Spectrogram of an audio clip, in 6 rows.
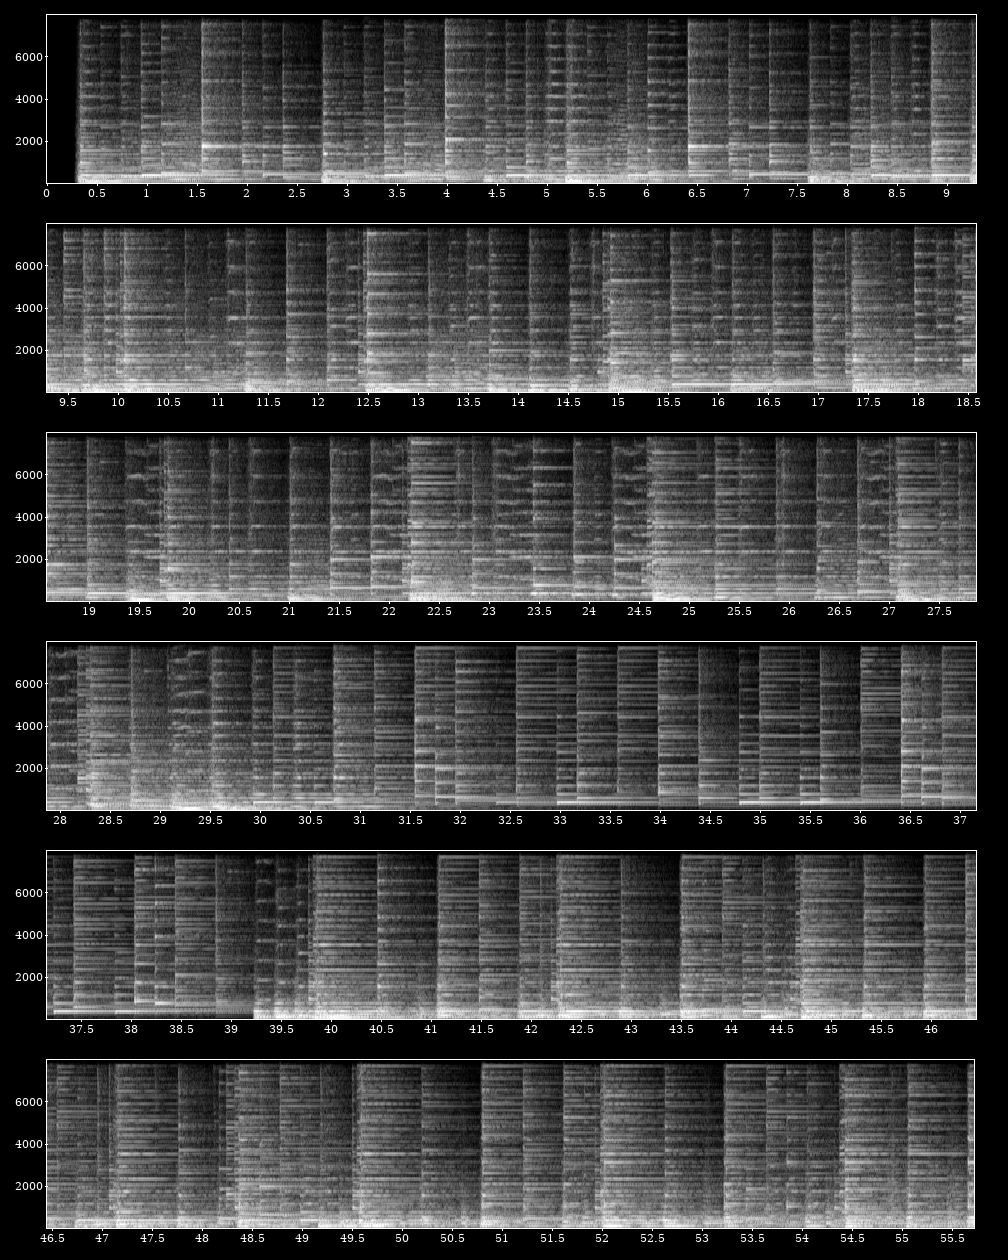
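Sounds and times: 
strumstick: 0.3s - 55.7s.

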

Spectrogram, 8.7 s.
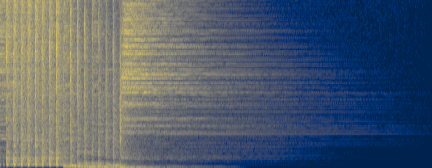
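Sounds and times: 
standard rock drum beat: 0.0s - 4.0s.

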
